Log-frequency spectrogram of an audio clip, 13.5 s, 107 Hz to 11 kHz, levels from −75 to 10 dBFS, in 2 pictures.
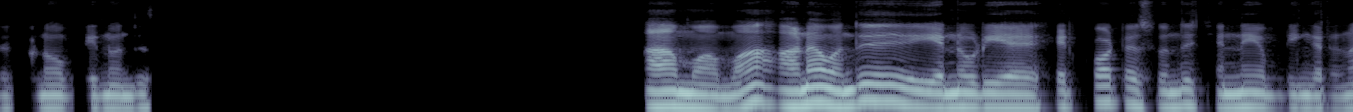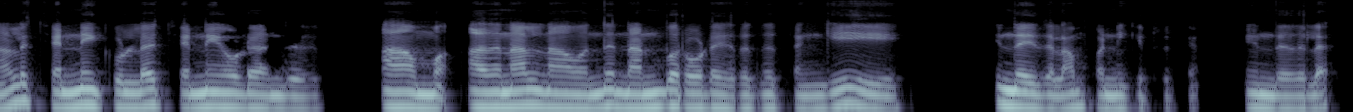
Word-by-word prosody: இருக்கணும், 110 +1 -6
அப்படின்னு 105 +1 -5
வந்து 110 +1 -4 2.5
ஆமாமா. 115 -1 +4 0.2
ஆனா, 145 +4 +6
வந்து 140 +7 +3 0.4
என்னுடைய 120 0 +3 0.2
ஹெட் 125 -1 -5
குவார்ட்டர்ஸ் 150 -7 -3
வந்து, 125 +2 0
சென்னை 115 +1 +1
அப்படிங்கிறனால, 110 +6 -4
சென்னைக்குள்ள, 125 0 +1 0.2
சென்னையோட 120 0 +1
அந்த 105 -1 -4 0.5
ஆமா. 115 -3 +2 0.2
அதனால, 125 +2 +3
நான் 115 -1 +1
வந்து 120 +4 +1
நண்பரோட 120 0 +1
இருந்து 110 +1 -6
தங்கி, 110 +7 -2 0.7
இந்த 130 -2 +5
இதெல்லாம் 110 +2 -4
பண்ணிக்கிட்டு 105 -2 -6
இருக்கேன், 105 +2 -22 0.2
இந்த 110 -1 0
இதுல. 105 +1 -4
115 Hz, 125 wpm, -21 LUFS, 110-125 Hz, 2.5 s, ஆனா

